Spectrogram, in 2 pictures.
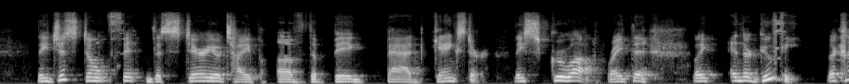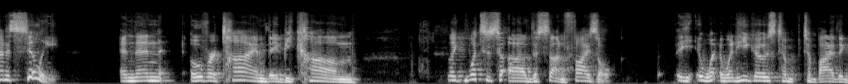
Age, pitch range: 40-59, 125-175 Hz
